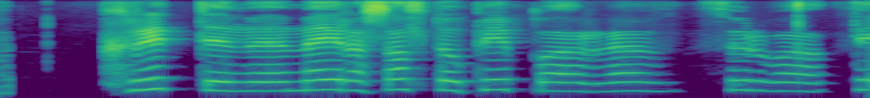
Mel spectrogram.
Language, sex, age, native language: Icelandic, male, 11, Icelandic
